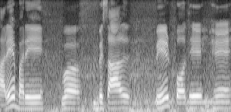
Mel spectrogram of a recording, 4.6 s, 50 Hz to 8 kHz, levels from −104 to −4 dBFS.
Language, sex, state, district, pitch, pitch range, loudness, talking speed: Hindi, male, Haryana, Charkhi Dadri, 155 Hz, 150-160 Hz, -14 LUFS, 90 wpm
